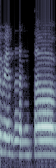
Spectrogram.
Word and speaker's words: Vedanta: Do you say Vedanta? – We can say Vedanta. We can say Advaita, Dharma. I mean, Vedanta is like based on the Vedas, right?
